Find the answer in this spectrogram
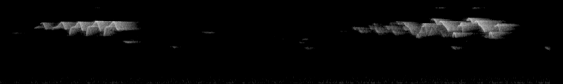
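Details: American redstart repeating its song twice: high, quick strings of sharp notes, the second phrase longer and ending with a flourish.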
